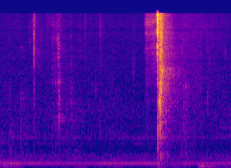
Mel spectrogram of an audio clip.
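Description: A Tide laundry detergent pod bursting with a single sharp pop as it is squeezed by hand against a sink basin, about one and a half seconds in.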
